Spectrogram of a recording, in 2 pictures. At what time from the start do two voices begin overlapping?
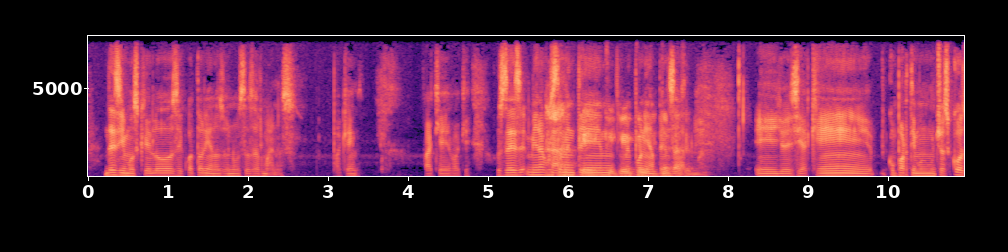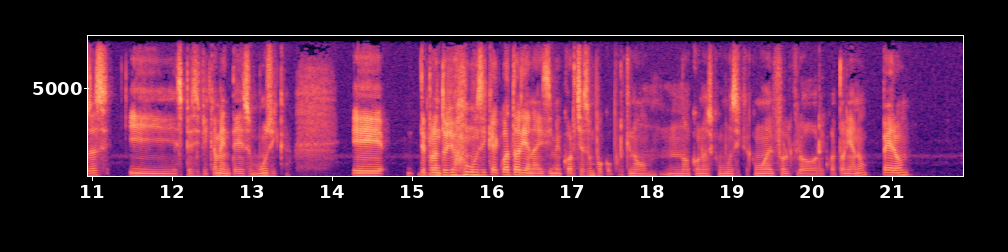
5.7 s

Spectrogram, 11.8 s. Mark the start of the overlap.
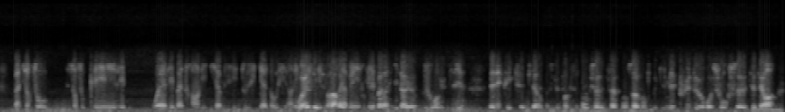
4.5 s

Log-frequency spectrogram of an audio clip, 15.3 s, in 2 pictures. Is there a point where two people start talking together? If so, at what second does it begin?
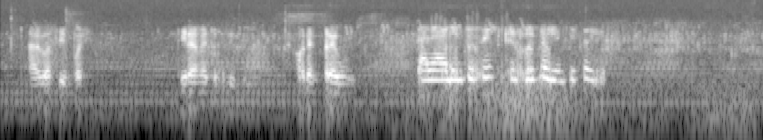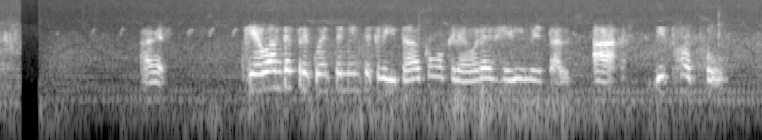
4.4 s

